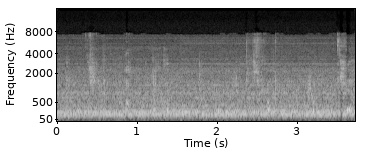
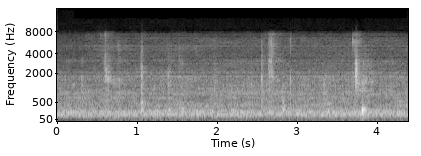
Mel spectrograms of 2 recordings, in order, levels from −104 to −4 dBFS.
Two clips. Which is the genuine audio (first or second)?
first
